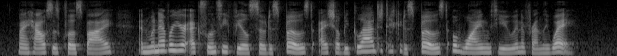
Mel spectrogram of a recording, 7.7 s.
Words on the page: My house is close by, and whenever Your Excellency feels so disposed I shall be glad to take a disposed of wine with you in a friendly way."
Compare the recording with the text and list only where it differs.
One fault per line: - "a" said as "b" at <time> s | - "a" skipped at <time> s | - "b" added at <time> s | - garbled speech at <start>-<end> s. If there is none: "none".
none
